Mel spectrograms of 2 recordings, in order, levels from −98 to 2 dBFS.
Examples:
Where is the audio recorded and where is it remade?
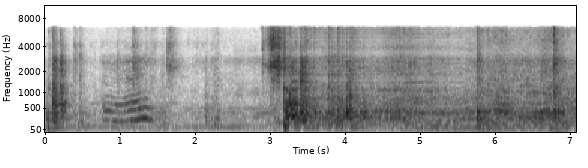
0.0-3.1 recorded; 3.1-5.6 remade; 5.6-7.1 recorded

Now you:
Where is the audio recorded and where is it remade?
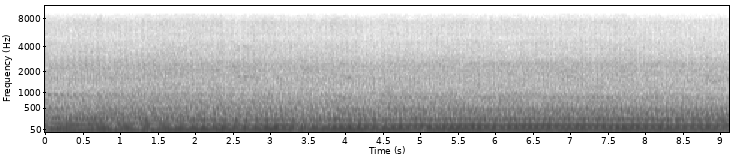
0.0-9.1 recorded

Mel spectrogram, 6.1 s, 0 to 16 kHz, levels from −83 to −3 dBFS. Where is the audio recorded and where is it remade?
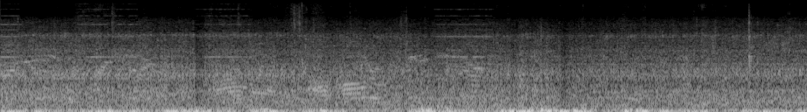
0.0-3.3 recorded; 3.3-4.3 remade; 4.3-6.1 recorded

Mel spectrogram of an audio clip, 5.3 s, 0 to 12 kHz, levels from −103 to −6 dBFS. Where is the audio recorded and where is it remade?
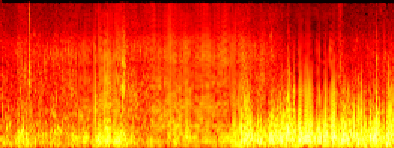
0.0-1.0 recorded; 1.0-1.6 remade; 1.6-2.0 recorded; 2.0-3.2 remade; 3.2-3.9 recorded; 3.9-4.5 remade; 4.5-5.3 recorded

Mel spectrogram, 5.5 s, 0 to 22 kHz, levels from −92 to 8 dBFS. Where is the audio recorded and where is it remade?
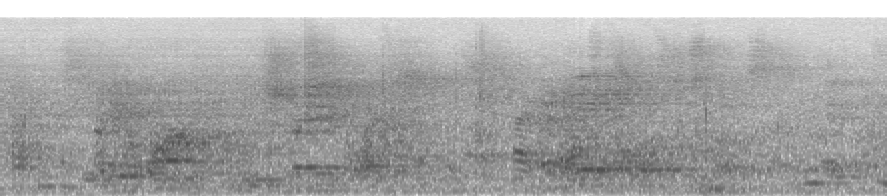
0.0-2.1 remade; 2.1-5.5 recorded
